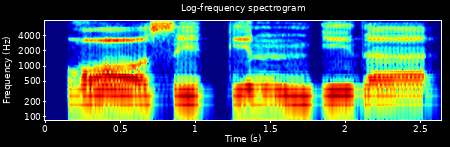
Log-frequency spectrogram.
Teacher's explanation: Disebut izhar karena tanwinnya jelas. Wasikin halqi karena huruf yang menyebabkan dia izhar berasal dari makhraj al-halqi. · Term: izhar halqi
